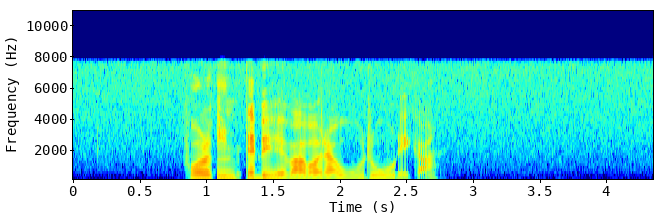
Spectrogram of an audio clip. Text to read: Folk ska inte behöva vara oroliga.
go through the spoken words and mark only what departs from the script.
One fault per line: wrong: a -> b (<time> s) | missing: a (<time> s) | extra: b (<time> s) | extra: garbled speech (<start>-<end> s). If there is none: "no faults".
missing: ska (1.1 s)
